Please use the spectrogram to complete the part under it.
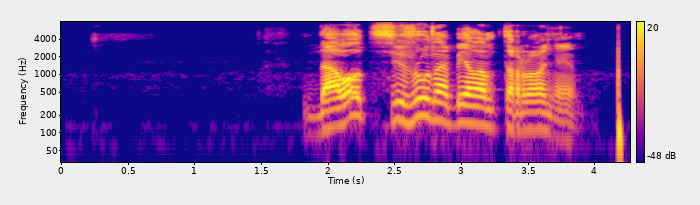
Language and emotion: Russian, positive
